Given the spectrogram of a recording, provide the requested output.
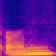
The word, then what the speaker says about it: Ermey: Is it Ermey? Is that how you pronounce it? E-R-M-E-Y? – I'm going to go with that.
